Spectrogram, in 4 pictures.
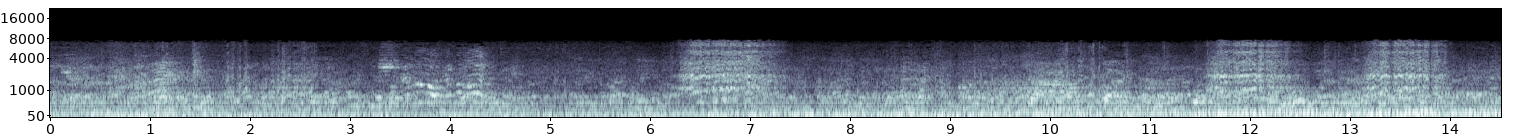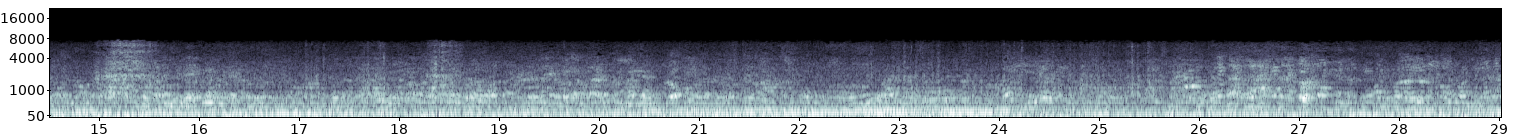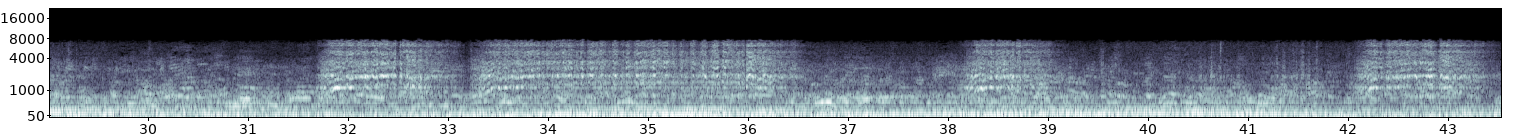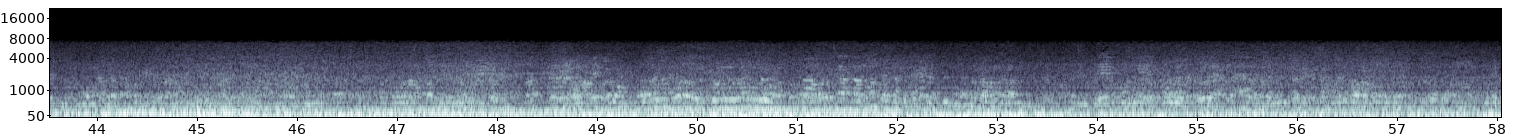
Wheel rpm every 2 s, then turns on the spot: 20, 10, 0, 50, 20, 20, 40, 20, 10, 0, 0, 10, 10, 0, 10, 20, 90, 180, 40, 30, 20, 50, 0, 0, 0, 0, 0, 0, 0.
0-4 8-10 22-26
